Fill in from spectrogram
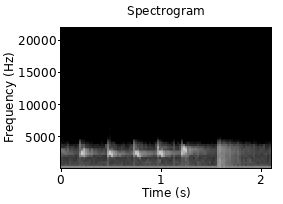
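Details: Booted eagle fledgling at the nest in the Ports, July 2019, flying from branch to branch and asking the female for food; five high whistled notes repeated about every quarter second, followed by a dull thump.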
